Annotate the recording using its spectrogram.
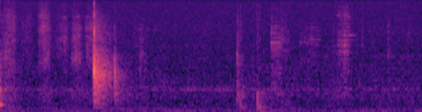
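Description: A large chef's knife cutting quietly down through a watermelon half's rind and flesh, with a few faint clicks.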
